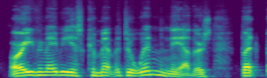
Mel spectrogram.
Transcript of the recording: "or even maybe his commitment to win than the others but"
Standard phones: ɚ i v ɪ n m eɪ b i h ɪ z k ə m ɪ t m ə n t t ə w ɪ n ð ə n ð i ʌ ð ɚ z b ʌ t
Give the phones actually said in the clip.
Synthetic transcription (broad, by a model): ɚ i v ɪ n m eɪ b i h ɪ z k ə m ɪ t m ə n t t ə w ɪ n ð ə n ð i ʌ ð ɚ z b ʌ t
